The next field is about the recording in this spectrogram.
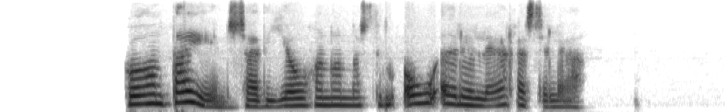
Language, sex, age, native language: Icelandic, female, 30-39, Icelandic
